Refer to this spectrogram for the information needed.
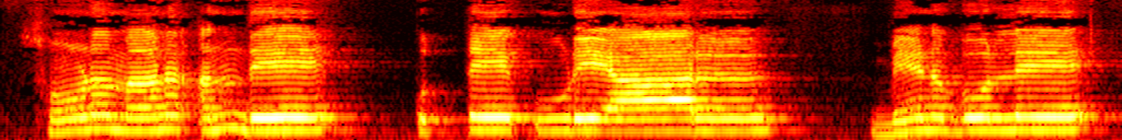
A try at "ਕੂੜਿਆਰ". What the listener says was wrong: ਕੁੜਿਆਰ ਔਂਕੜ ਨਾਲ ਨਹੀਂ ਕਹਿਣਾ, ਕੂੜਿਆਰ ਬੋਲਣਾ।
